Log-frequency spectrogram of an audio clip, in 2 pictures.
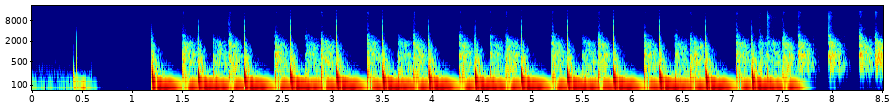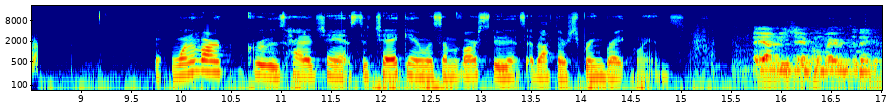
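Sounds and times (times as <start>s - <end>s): electronic music with drum machine: 1.2s - 8.6s.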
